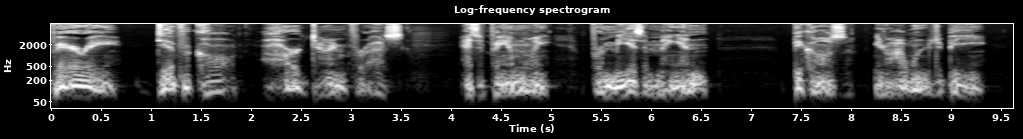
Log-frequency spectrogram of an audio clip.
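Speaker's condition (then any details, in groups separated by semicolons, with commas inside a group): Throat cancer surgery, voice box tumor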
